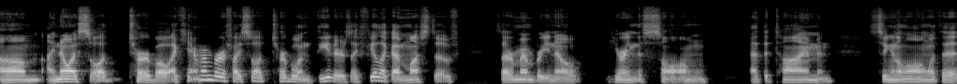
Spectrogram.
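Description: A plain, everyday voice talks fairly quickly, its intonation lively. Behind it the background is silent, on a very clean recording. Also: man, fairly low pitch for a man. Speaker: podcast guest, fan. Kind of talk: casual chat.

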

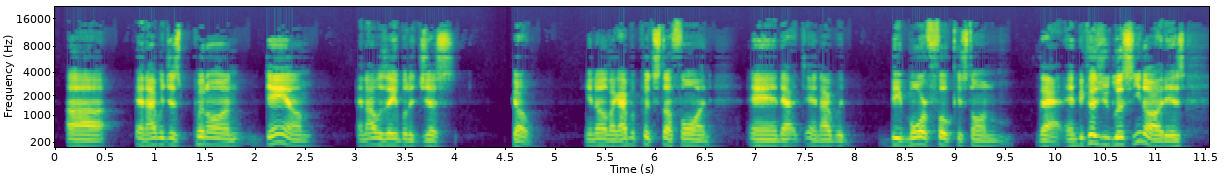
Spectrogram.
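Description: Speech with an American accent comes at a fairly quick pace, broken by long, frequent pauses. The intonation is fairly even, and the recording is very clean with a silent background. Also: man, medium pitch for a man. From Texas, San Antonio. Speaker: comedian and podcaster. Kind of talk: casual chat.

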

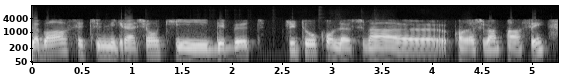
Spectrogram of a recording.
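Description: At a fairly slow pace, a man with an ordinary speaking voice and a medium pitch speaks with lively intonation and very even loudness. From Quebec. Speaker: historian and author. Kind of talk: interview.

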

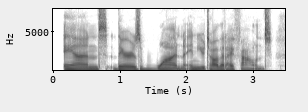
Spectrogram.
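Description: A woman speaks with a very deep, low pitch in a monotone, flat intonation. The sound is dry and close with no echo, on a very clean recording with a silent background. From Wisconsin, Kenosha. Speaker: pastor. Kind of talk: testimony.

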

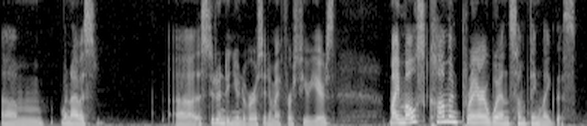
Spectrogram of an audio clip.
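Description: A woman with a Spanish accent at a moderate pace, very clean recording with a silent background. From Mexico City, Mexico. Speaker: missionary. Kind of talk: interview, faith testimony.

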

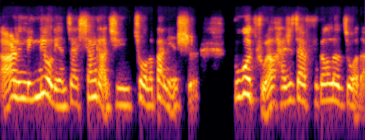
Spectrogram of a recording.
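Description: At a moderate pace and a fairly high pitch, a woman with a normal speaking voice talks with ordinary pitch variation. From Sichuan, China. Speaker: lawyer. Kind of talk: lecture.

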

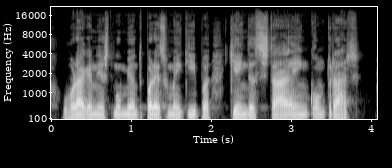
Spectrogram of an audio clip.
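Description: This very clean recording has a silent background and a dry, close sound with no echo as a man talks at a moderate pace. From Portugal. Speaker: football podcast co-host. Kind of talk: casual chat.

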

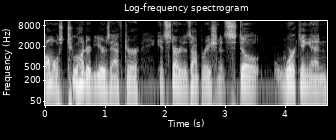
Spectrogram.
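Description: With an Upper Midwest accent, a man speaks with fairly even intonation. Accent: Upper Midwest American (Michigan). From Michigan, the Thumb region. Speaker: podcast host, travel guide. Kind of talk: travel narration, casual guided tour.

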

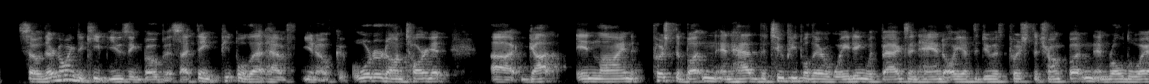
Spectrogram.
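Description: In a plain, everyday voice, a man talks at a fairly quick pace with medium pitch and fairly even intonation against a quiet background. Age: 20s. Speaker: retail analyst. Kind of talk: casual interview. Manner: frequent fillers and repetitions.

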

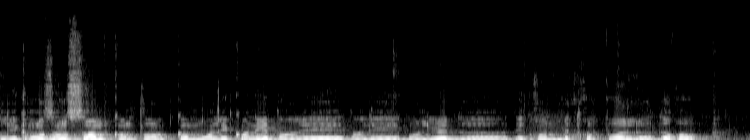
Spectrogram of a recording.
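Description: A man talks at a moderate pace and a medium pitch, his tone dark and mellow and his intonation monotone and flat. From Algeria. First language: French. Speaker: painter. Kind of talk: panel talk via interpreter. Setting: conference stage with audience.

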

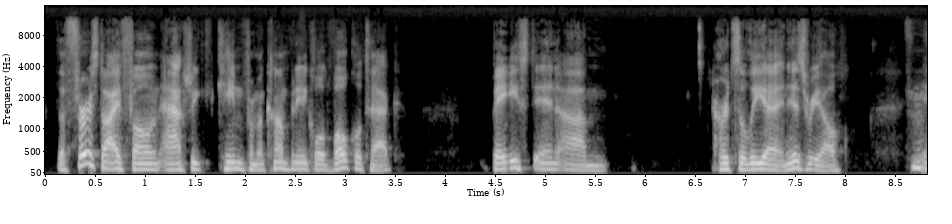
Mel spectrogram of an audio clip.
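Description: The speaker uses an American accent at a moderate pace with ordinary pitch variation. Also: man. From New York. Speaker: telecom entrepreneur and astrophotographer. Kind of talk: interview storytelling. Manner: halting.

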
